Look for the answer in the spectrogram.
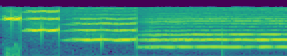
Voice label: "2", female; DeluxeMusic2

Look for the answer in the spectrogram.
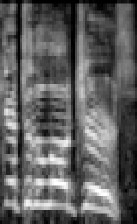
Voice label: launch, thug; SINDEMO

